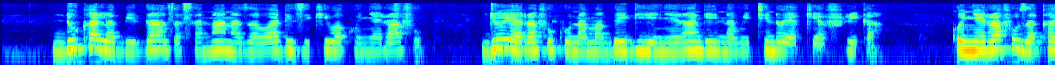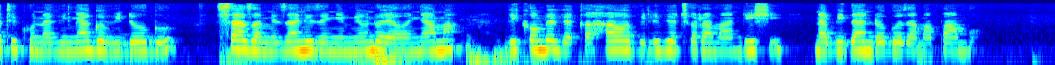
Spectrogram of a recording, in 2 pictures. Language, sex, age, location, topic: Swahili, female, 18-24, Nairobi, finance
